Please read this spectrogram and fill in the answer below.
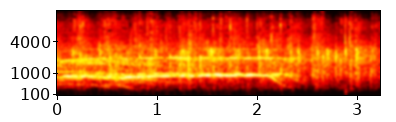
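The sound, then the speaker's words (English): A church audience applauding on a Sunday morning: loud, dense clapping that holds steady for about two seconds, then thins out and softens toward the end. “Let's give it up for Jesus this morning. Come on.”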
